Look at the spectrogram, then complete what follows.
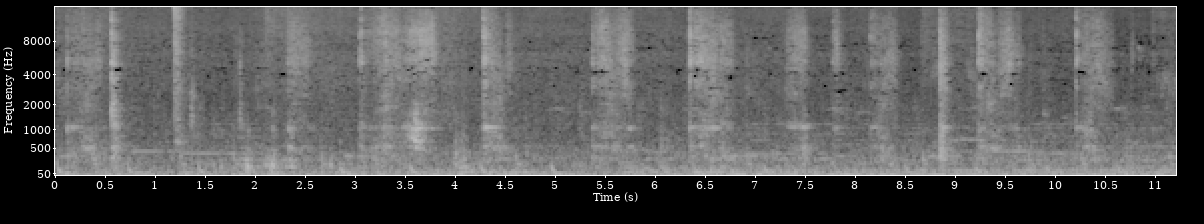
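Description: Metal spatula scraping and knocking against an aluminium karai as boiled ash gourd leaves are stirred, in irregular strokes about once a second. Under it a steady sizzle as the last of the boiling water cooks off the leaves.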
